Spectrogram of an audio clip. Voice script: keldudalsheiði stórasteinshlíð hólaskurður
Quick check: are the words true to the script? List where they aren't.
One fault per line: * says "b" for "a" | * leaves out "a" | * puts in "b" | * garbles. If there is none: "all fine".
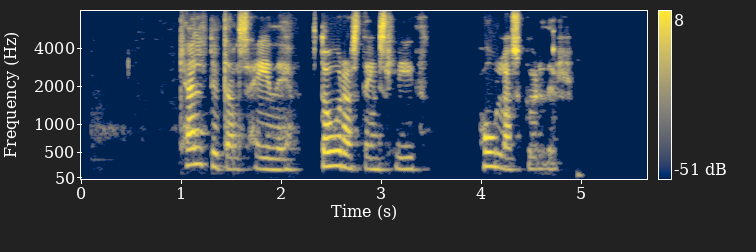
all fine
